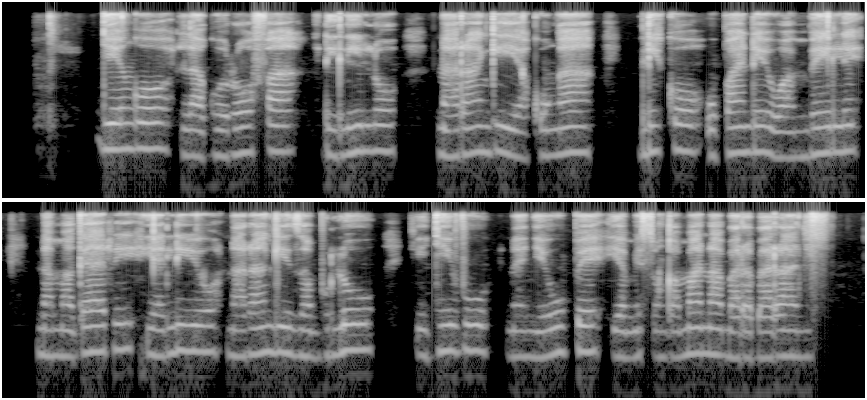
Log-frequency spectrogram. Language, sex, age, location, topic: Swahili, female, 25-35, Mombasa, government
